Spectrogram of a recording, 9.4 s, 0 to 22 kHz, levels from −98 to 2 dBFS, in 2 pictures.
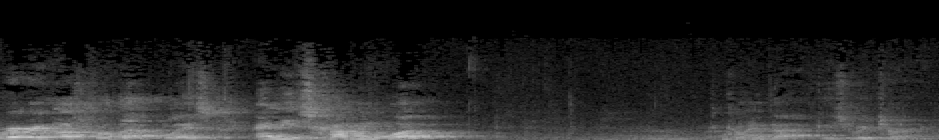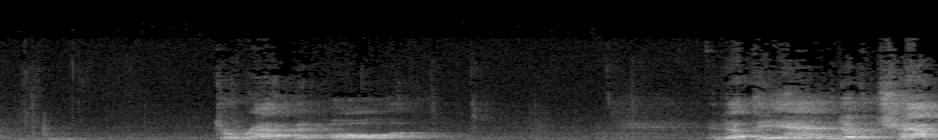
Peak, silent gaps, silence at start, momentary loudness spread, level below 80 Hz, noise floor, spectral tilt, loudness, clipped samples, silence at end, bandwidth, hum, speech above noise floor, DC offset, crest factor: -12 dBFS; none; 0 s; 20 LU; -72 dBFS; -60 dBFS; -3 dB/octave; -31 LUFS; under 0.1%; 0 s; 15 kHz; none; 30 dB; under 0.1%; 20 dB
